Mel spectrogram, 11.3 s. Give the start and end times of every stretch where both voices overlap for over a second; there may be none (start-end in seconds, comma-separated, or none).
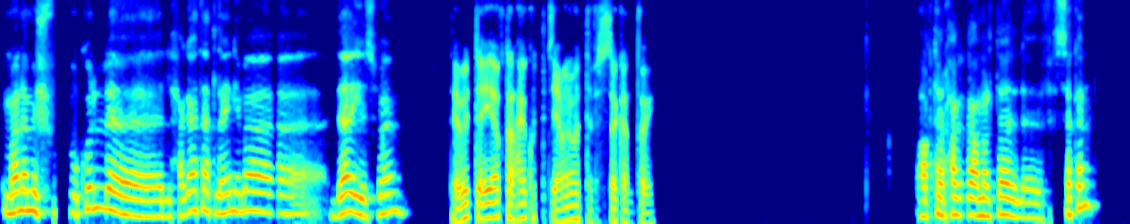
none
